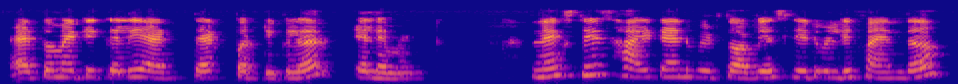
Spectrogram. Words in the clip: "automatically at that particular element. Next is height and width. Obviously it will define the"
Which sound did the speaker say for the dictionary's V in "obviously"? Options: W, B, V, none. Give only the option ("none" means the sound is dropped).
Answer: none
